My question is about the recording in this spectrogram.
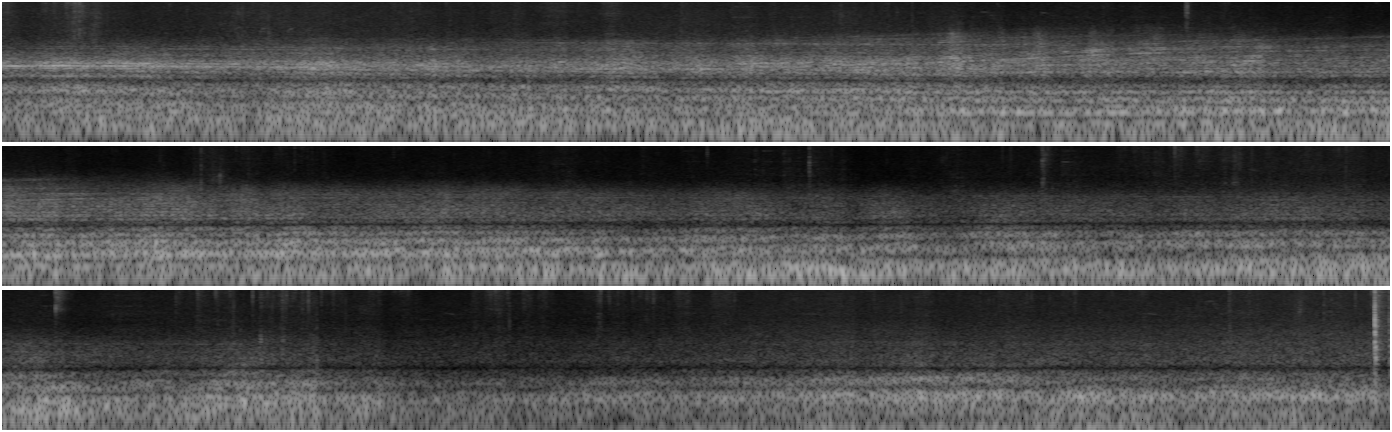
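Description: A loud, steady engine drone whose pitch slowly drifts up and down, with a few faint knocks in the second half.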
